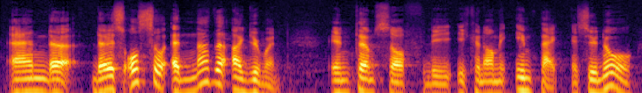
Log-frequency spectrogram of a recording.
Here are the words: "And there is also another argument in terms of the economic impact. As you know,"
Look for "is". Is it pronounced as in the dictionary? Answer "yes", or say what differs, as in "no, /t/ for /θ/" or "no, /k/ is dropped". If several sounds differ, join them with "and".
no, /s/ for /z/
